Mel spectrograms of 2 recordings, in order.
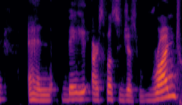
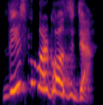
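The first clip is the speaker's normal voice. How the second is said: mock horror; 12 semitones higher, 7 dB louder than usual. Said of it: "she's like".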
